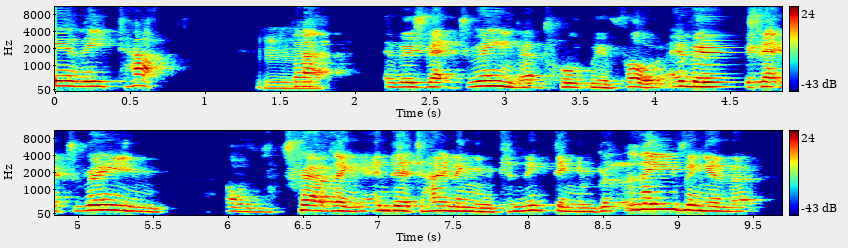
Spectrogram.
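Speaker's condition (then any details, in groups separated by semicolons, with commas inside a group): Cerebral palsy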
